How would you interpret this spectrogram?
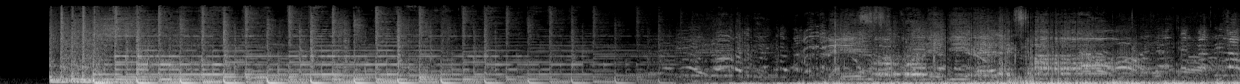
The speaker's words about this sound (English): The singing quickly devolved into angry chanting. Kabila must go, the protesters yelled.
